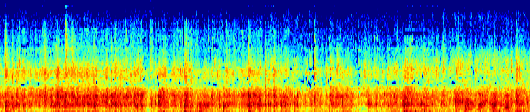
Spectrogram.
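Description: Large building fire burning close by: a steady, dense rushing noise full of fine crackles.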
